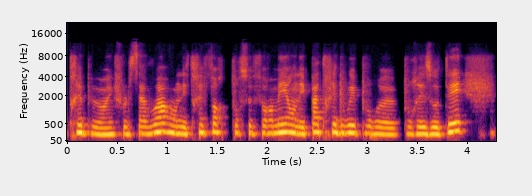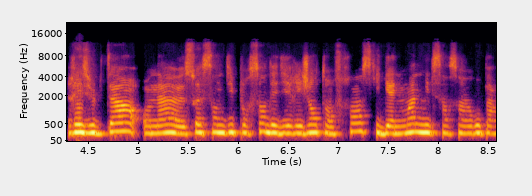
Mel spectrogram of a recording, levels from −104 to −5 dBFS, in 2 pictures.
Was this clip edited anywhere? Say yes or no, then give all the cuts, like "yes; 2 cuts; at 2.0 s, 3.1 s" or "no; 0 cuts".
no; 0 cuts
